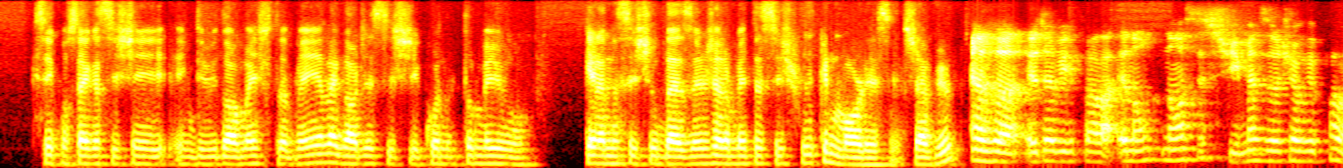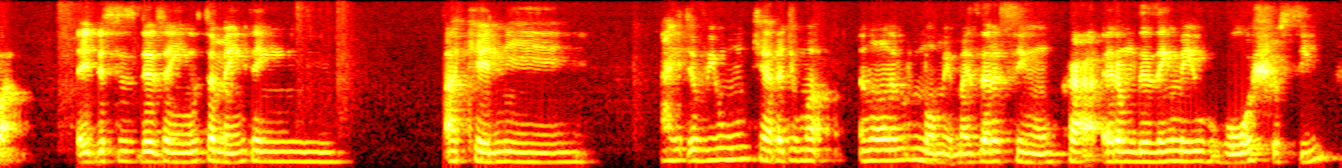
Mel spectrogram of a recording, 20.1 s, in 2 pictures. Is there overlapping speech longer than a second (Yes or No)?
No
